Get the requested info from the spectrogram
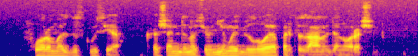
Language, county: Lithuanian, Panevėžys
